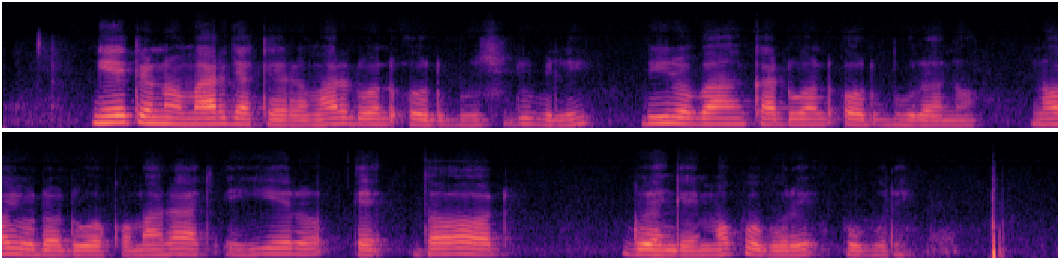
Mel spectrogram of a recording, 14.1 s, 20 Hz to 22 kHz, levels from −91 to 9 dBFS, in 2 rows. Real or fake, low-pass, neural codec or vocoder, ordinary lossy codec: fake; 19.8 kHz; autoencoder, 48 kHz, 128 numbers a frame, DAC-VAE, trained on Japanese speech; Opus, 16 kbps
